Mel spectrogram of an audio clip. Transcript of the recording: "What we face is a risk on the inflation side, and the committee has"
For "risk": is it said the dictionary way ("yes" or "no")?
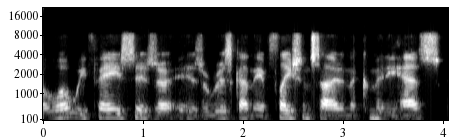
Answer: yes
